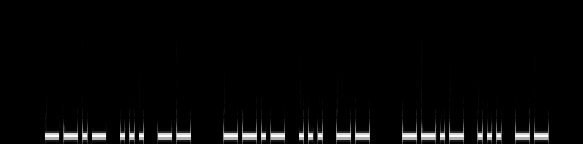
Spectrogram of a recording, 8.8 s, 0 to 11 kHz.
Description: Morse code, heard as a keyed tone, about 17 wpm, 700 Hz. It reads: QSM QSM QSM
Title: Q-Codes Repeated 3x 17wpm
